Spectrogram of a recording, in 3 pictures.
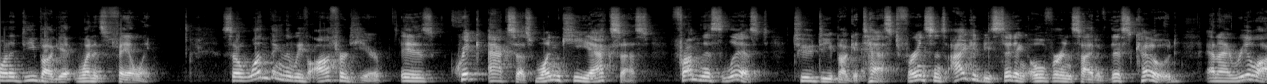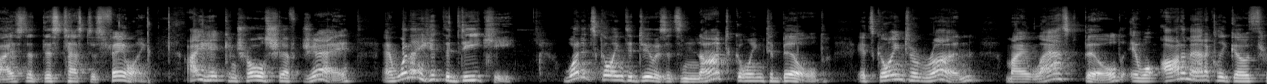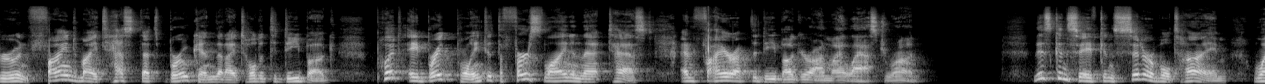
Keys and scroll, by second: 17.2 d.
